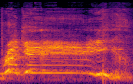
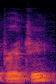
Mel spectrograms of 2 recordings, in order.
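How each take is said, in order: First: The name is yelled loudly with high energy. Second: The name is said in a calm, quiet voice. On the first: The speaker calls it right. "You have to go, Bridgie!" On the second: The speaker calls it wrong. "you can't just go, hey, Bridgie"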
